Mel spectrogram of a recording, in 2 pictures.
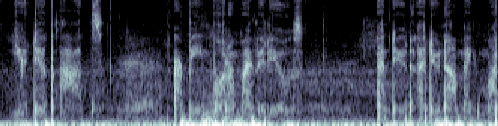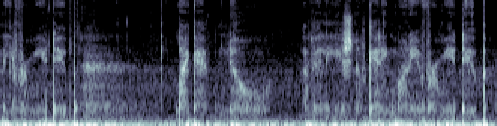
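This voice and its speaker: A woman speaks with an extremely high pitch and monotone, flat intonation at a fairly quick pace. Noticeable background noise runs behind her. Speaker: ASMR creator. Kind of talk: whispered ASMR ramble about books. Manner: whispered, chatty.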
